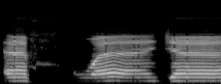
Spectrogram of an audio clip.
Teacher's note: kita gantikan tanwin ini pada satu baris di atas dan kita baca 2 harakat. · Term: Mad gantian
